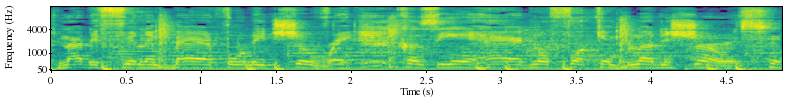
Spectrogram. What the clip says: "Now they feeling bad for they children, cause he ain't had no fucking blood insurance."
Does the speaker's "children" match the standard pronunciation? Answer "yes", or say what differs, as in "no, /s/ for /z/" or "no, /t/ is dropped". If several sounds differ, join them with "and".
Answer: yes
